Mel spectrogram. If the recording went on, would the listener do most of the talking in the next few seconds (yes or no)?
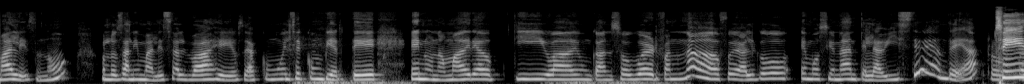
yes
